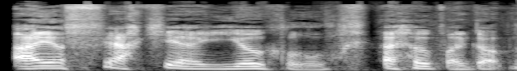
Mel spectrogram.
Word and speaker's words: Eyjafjallajökull: can you pronounce the name of that volcano? I think it's Eyjafjallajökull.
